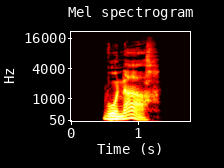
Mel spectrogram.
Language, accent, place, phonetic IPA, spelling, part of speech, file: German, Germany, Berlin, [voːnaːx], wonach, adverb, De-wonach.ogg
- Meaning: 1. after what 2. whereupon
